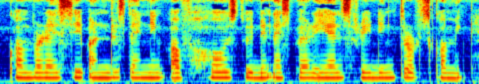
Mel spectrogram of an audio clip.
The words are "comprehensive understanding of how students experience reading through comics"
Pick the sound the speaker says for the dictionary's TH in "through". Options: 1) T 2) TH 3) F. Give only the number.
1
